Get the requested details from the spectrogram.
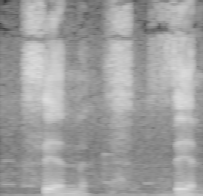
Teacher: They don't vibrate at all. There's no buzz when you say th at the beginning of thin. This is voiced versus voiceless.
